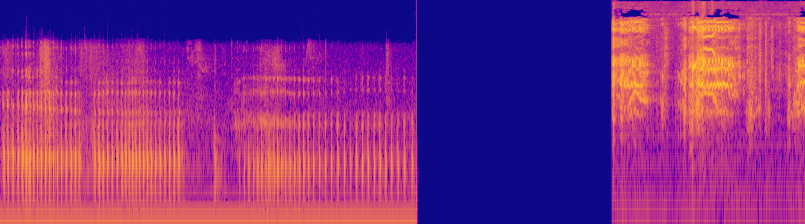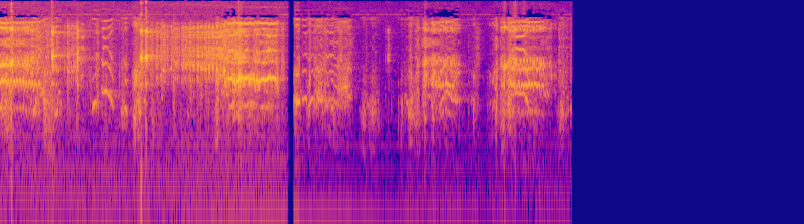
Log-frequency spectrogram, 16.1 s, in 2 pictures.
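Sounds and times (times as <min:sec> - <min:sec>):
raccoon squealing: 0:06.1 - 0:13.8.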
